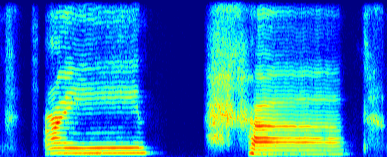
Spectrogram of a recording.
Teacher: आइन पढ़ते हुए हमारे हलक का दरमियान से चिपकता है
